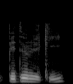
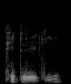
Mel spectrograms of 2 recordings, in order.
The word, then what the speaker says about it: 비둘기: So 비둘기, or 피둘기, it's not that tense.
